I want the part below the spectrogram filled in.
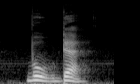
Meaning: past indicative of böra
- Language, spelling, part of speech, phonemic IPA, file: Swedish, borde, verb, /ˈbuːɖə/, Sv-borde.ogg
